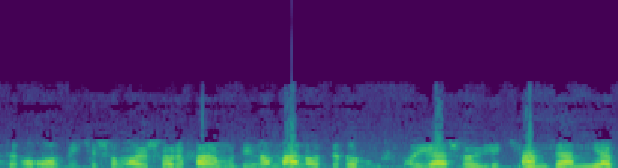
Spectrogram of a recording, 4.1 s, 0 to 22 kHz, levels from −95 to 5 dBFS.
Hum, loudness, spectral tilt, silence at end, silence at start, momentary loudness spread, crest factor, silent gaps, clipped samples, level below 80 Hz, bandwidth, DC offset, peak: none; -17 LUFS; -5 dB/octave; 0 s; 0.05 s; 10 LU; 18 dB; none; under 0.1%; -40 dBFS; 10.5 kHz; under 0.1%; 0 dBFS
